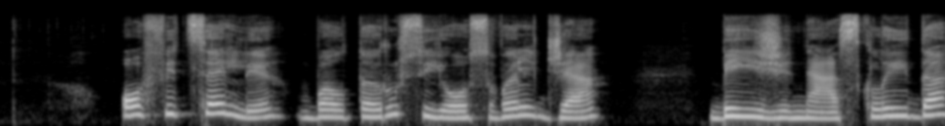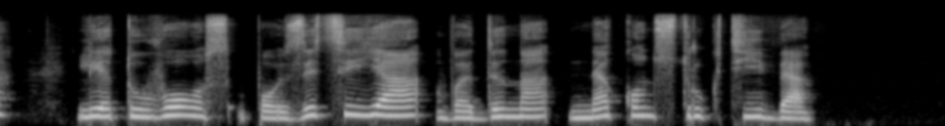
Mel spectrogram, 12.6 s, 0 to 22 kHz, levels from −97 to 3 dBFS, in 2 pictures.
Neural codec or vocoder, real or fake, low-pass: vocoder, 44.1 kHz, 128 mel bands every 256 samples, BigVGAN v2; fake; 14.4 kHz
